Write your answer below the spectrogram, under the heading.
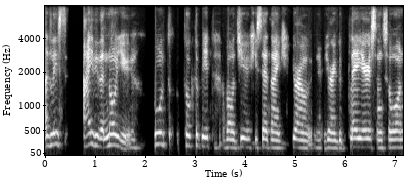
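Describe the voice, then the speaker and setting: A woman with a non-native accent speaks at a moderate pace with fairly low pitch and ordinary pitch variation. She leaves long, frequent pauses. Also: very even loudness. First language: not English. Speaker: esports player, clan member. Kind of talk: post-match interview. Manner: halting.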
